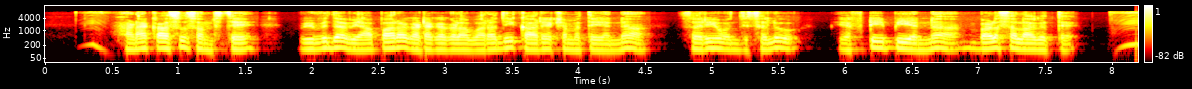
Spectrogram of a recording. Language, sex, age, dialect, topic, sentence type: Kannada, male, 18-24, Mysore Kannada, banking, statement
